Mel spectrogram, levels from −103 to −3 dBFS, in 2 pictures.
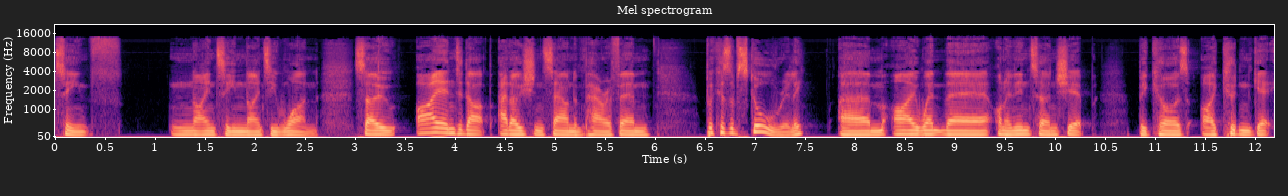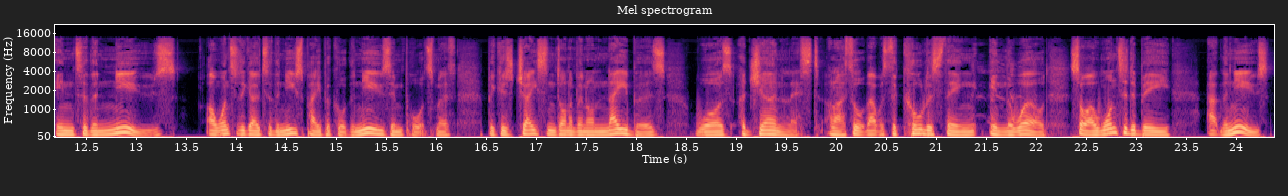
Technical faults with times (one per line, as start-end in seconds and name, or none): none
